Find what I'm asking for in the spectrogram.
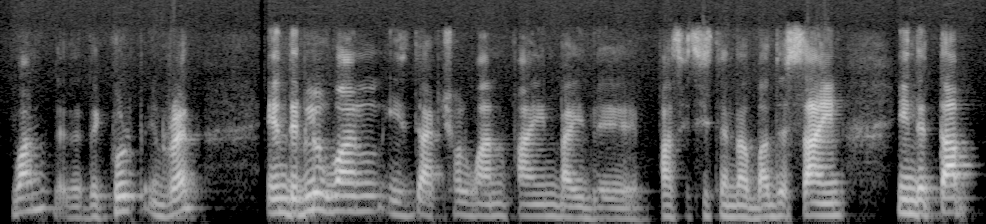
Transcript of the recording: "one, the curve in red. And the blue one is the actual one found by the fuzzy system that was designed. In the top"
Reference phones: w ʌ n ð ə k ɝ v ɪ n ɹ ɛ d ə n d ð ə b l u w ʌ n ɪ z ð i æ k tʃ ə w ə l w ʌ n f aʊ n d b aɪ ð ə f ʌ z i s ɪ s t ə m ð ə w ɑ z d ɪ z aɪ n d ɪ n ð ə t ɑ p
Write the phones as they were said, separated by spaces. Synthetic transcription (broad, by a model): w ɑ n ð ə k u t ɪ n ɹ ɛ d ə n d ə b l u w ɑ n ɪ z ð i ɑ k tʃ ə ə l w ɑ n f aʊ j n b aɪ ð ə p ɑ s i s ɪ s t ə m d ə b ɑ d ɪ s aɪ n ɪ n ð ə t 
